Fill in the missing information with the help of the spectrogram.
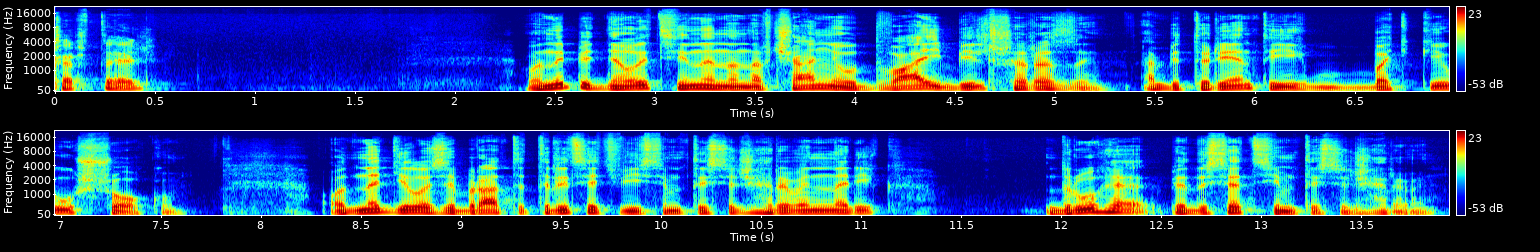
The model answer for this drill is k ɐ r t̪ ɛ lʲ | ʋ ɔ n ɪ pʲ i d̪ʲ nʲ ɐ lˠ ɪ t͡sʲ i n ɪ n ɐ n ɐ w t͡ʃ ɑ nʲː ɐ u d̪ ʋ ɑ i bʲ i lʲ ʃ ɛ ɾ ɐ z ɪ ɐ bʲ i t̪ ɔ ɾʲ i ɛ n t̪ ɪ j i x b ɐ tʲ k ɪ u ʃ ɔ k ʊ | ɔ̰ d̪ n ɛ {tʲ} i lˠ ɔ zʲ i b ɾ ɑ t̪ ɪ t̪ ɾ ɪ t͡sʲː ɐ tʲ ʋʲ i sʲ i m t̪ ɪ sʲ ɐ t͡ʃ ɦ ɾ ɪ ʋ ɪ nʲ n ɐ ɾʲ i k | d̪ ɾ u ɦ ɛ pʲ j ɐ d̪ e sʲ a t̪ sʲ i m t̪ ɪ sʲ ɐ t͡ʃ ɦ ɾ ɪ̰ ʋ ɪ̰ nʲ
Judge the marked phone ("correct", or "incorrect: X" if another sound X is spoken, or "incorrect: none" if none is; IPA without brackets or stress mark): incorrect: dʲ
